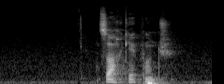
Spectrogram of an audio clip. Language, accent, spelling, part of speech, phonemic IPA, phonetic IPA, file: Armenian, Eastern Armenian, ծաղկեփունջ, noun, /t͡sɑχkeˈpʰund͡ʒ/, [t͡sɑχkepʰúnd͡ʒ], Hy-ծաղկեփունջ.ogg
- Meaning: bouquet of flowers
